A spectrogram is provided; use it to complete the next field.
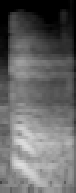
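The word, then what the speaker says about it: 気: Jadi Rei itu semesta, ki itu chi. Tapi orang Jepang membacanya ki.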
